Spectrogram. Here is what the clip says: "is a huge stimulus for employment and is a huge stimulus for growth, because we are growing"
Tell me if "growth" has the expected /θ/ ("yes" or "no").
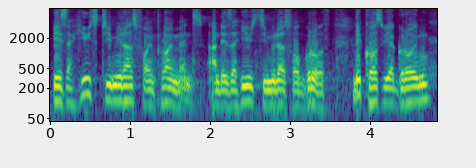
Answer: yes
